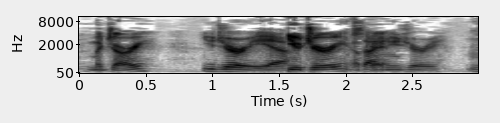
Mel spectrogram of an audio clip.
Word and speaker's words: Ujiri: Ujiri, yeah.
